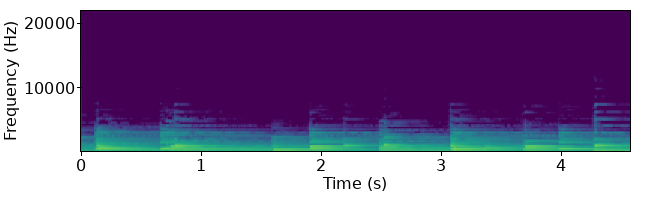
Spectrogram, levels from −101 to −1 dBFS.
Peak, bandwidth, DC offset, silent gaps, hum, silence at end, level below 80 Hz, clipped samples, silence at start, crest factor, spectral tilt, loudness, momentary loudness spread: -16 dBFS; 5.4 kHz; under 0.1%; none; none; 0 s; -58 dBFS; under 0.1%; 0 s; 14 dB; -5.5 dB/octave; -31 LUFS; 6 LU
